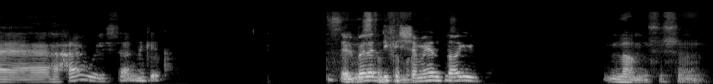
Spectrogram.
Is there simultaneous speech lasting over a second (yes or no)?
yes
